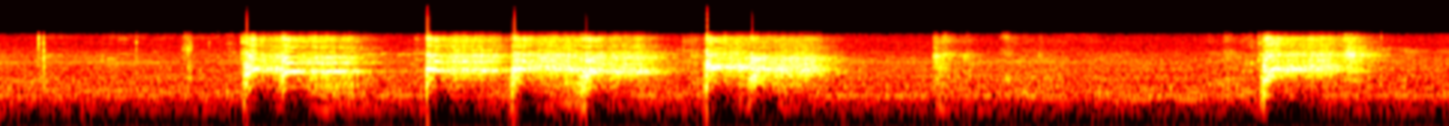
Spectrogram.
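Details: Pet husky puppy, a Siberian Husky, throwing a tantrum with a cluster of harsh, overlapping yelps and barks followed by quieter sporadic cries and one last loud yowl, with sharp clicking noises mixed in.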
